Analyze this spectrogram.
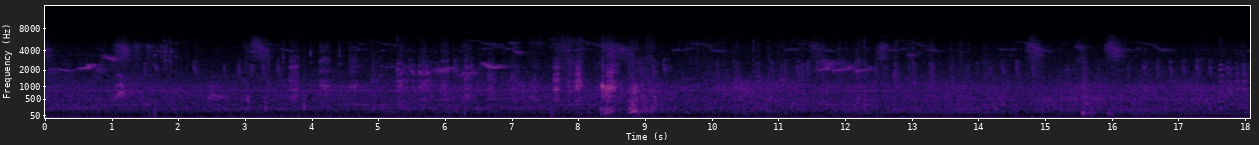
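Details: Playing Bernese Mountain Dogs giving scattered high whines and small yips, with quiet panting and snuffling between them over a steady background hum.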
